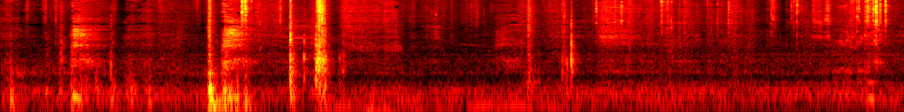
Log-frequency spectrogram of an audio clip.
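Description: Metal clinks and knocks of a wrench on a chrome toilet angle stop valve. The loudest knock comes about two seconds in, with two more soon after and a few lighter clicks later.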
